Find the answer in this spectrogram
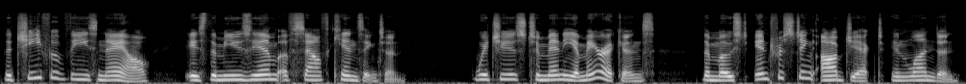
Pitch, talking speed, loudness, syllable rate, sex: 205 Hz, 135 wpm, -17 LUFS, 4.4 syllables/s, female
